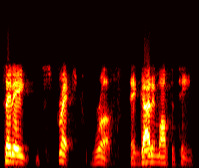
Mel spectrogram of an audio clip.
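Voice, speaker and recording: A man's voice: medium pitch, normal speed, pushed and bright, no room sound. A man of fifty in casual, emphatic sports talk on a livestream, often repeating phrases to drive a point home. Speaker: guest co-host and sports commentator on a live panel. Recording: thin phone-like audio.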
